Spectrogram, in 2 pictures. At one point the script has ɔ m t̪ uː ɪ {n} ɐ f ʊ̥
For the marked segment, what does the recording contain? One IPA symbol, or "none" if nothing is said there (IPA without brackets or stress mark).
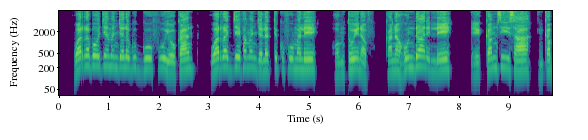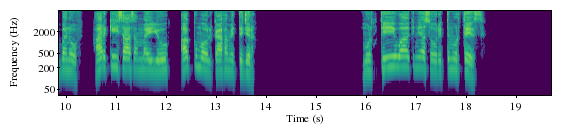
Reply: n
